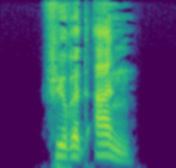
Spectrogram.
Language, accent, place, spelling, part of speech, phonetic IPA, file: German, Germany, Berlin, führet an, verb, [ˌfyːʁət ˈan], De-führet an.ogg
- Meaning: second-person plural subjunctive I of anführen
